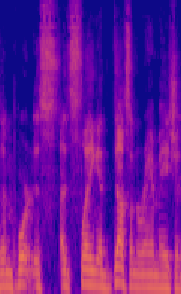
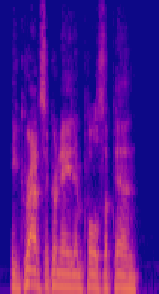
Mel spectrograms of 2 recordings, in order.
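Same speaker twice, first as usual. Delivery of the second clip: normal talking voice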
